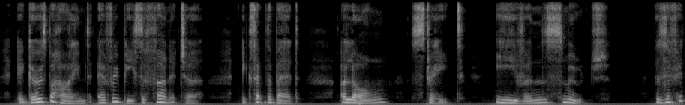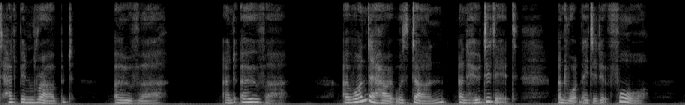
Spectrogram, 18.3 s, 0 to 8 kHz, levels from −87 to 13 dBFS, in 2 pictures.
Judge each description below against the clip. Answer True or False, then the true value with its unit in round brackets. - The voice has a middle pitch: False (200 Hz)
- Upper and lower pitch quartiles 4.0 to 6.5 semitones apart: True (4.8 semitones)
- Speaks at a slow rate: True (130 wpm)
